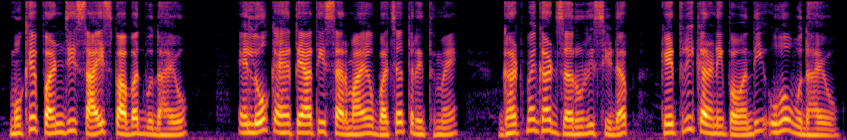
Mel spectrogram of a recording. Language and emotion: Sindhi, neutral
